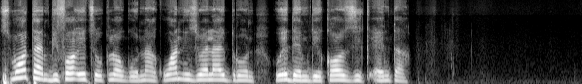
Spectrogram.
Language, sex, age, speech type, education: Nigerian Pidgin, female, 15-29, spontaneous, tertiary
